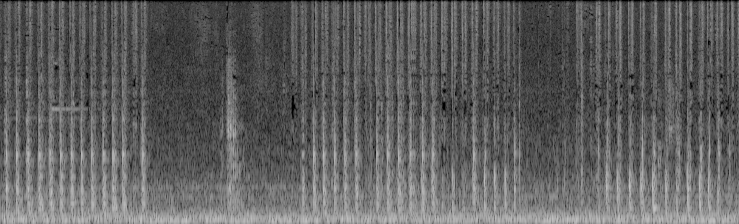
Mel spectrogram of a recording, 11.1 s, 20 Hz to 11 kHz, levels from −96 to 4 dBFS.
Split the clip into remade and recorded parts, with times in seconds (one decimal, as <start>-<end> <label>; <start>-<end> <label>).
0.0-11.1 recorded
